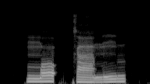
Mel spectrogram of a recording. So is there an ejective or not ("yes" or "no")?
no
